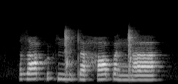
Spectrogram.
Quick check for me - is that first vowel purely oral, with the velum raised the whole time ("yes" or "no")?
yes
